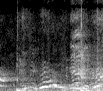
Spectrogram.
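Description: Voices calling out across an indoor soccer arena during play, with two low thumps, about a third of a second in and again past a second and a half.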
